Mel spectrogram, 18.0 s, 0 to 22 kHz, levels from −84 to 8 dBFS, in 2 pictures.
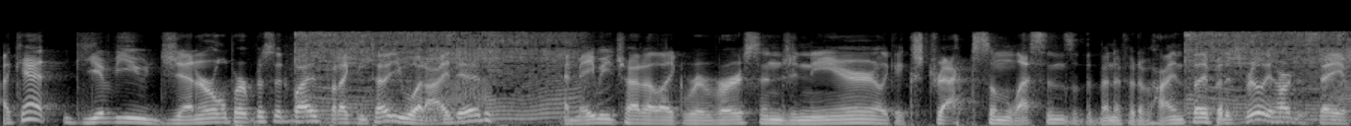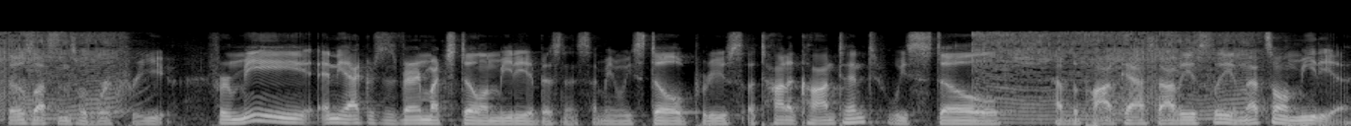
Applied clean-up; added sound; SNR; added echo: none; Fart; 10 dB; none.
